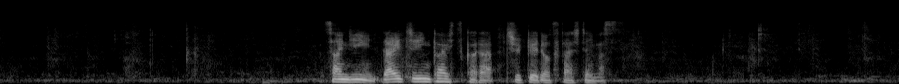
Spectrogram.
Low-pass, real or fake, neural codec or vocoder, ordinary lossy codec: none; fake; codec, 16 kHz, 4 kbps, FreqCodec, smaller model; none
